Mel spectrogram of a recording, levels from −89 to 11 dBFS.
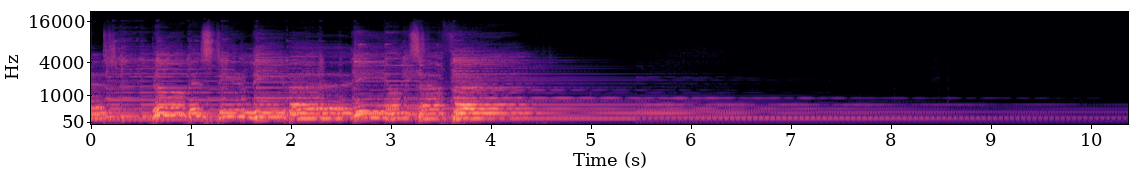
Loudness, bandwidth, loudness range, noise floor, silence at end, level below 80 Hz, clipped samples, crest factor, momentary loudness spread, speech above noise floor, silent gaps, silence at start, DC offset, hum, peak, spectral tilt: -17 LUFS; 13.5 kHz; 22 LU; -54 dBFS; 2.7 s; -58 dBFS; under 0.1%; 20 dB; 23 LU; 38 dB; none; 0 s; under 0.1%; none; 0 dBFS; -6.5 dB/octave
